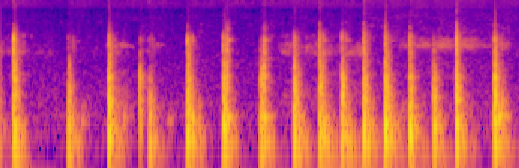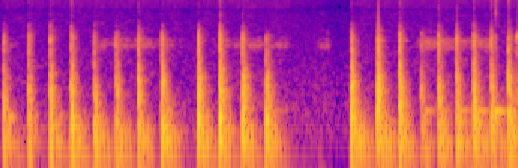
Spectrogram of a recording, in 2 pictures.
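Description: A nearly empty plastic bottle of craft black acrylic paint being knocked and shaken upside down against the work surface to get the last paint out: rapid sharp knocks, about five a second, pausing briefly twice.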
